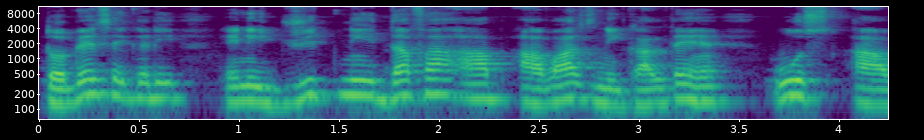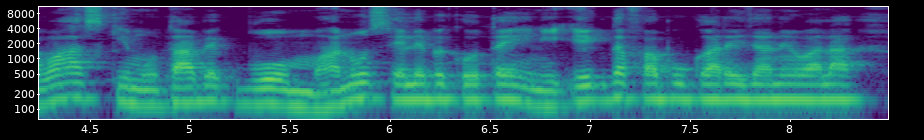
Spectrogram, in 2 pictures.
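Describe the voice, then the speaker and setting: A man's voice: on the high side, steady tone, normal speed, vocal fry, few pauses. A man from Pakistan, an English literature professor, giving a recorded lecture and explaining patiently by restating points and repeating example words.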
